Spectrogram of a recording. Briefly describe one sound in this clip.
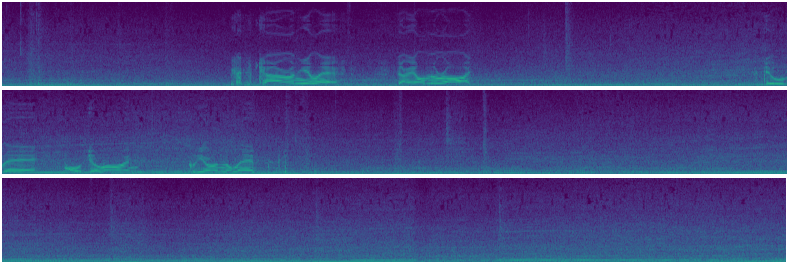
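A race car engine drones steadily, its pitch rising and falling as it shifts gears.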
